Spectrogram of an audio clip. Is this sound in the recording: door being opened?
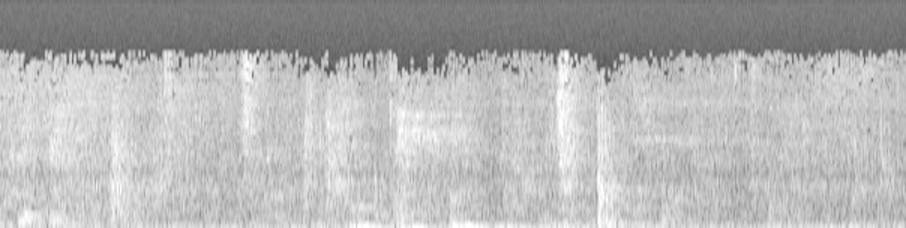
yes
